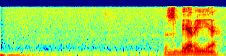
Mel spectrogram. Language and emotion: Russian, neutral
